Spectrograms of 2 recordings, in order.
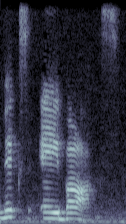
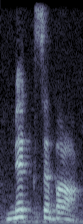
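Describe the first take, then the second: First: The word a is said apart from mix. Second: The word a runs straight on from mix. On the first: The speaker calls it wrong. "Instead of saying mix a box" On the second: The speaker calls it right. "say mix a box, ... Join it to the mix"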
